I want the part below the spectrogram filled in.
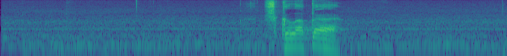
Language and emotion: Russian, angry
